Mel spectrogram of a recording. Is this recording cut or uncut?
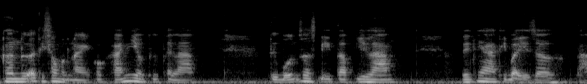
cut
